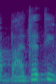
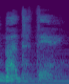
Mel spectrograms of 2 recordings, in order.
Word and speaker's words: बाधते: कष्ट दे रहा है, क्योंकि बाधती शब्द का अशुद्ध उच्चारण आपने किया है। ये शब्द बाधते होना चाहिए। भारम न बाधती राजन यथा बाधती बाधते।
